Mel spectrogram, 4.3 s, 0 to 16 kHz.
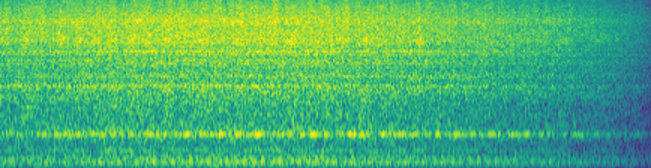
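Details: GMC Sierra 6.0L just jump-started from a dead 9.8 V battery with a booster pack: even, steady idle with a regular low pulse, no misses or knocking; idling normally.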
